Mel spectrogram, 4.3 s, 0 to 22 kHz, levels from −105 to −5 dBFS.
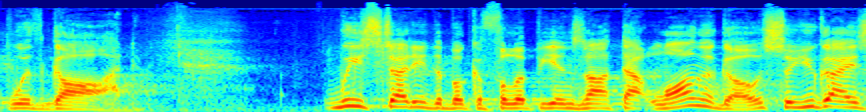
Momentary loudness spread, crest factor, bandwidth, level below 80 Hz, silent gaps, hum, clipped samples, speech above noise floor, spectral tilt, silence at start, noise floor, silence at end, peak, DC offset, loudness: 18 LU; 18 dB; 19.5 kHz; -62 dBFS; none; none; under 0.1%; 30 dB; -4.5 dB/octave; 0 s; -54 dBFS; 0 s; -8 dBFS; under 0.1%; -24 LUFS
